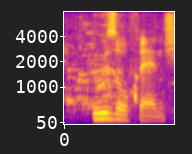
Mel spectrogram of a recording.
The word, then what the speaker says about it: Oozlefinch: Ouzelfinch, yes. How do you spell that?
